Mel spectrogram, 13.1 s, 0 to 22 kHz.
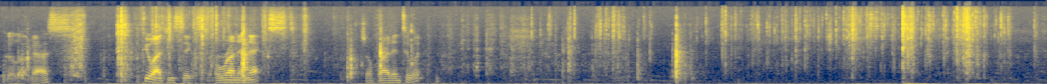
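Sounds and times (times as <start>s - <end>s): plastic wrapping crinkling and tearing: 1.4s - 3.9s, 5.8s - 13.0s.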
